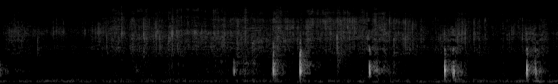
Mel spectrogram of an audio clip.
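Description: Chef's knife cutting a tomato on a wooden cutting board: about seven light, irregular knocks of the blade on the board from about two seconds in, over a faint steady hiss.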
